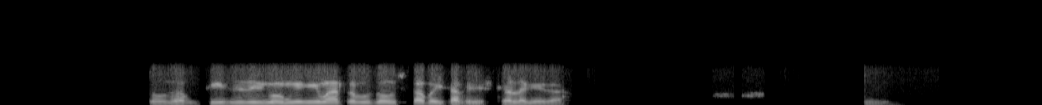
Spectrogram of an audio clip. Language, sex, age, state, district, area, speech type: Hindi, male, 60+, Uttar Pradesh, Sitapur, rural, conversation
